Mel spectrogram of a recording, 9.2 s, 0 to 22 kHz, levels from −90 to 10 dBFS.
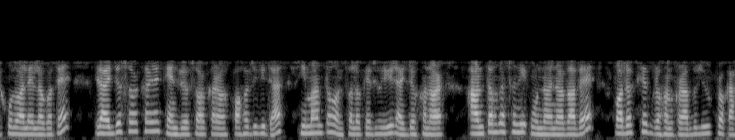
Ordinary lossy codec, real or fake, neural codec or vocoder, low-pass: none; fake; codec, 16 kHz, 4.8 kbps, FACodec; 3.6 kHz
